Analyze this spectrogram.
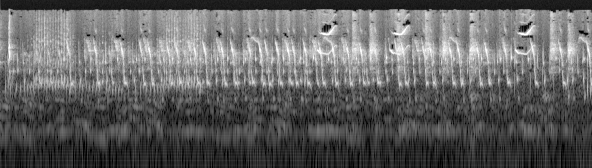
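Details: Lure recording of Java sparrow calls for trapping birds: a busy, unbroken flock chatter of rapid high chirps and clucks, with occasional louder sharp whistled notes rising above the mass in the second half.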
